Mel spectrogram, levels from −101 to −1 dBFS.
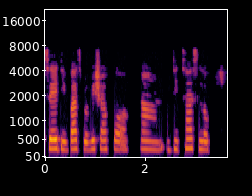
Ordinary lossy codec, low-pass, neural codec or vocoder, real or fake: none; 7.2 kHz; none; real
